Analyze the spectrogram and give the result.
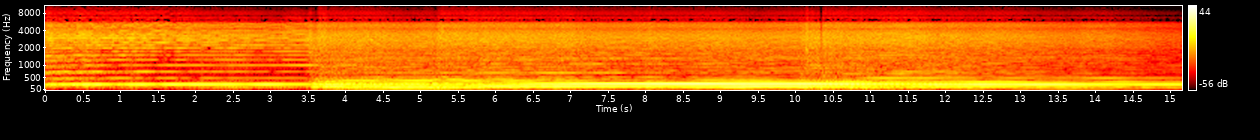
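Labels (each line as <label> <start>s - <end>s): Loud and continuous notes played on an amplified electric guitar. 0.0s - 15.2s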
